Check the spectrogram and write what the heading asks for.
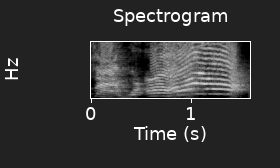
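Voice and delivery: shouted high at the peak; preaching shout. Acted. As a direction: cry it out to the congregation. Climax of preached rebuke.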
